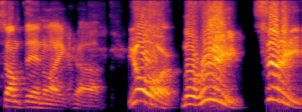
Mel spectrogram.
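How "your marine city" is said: booming, very loud, swooping, excited announcer voice. Urged on by others, show how he announces from the press box: impression of Fred announcing. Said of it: "your impression of Fred when he's in the press box announcing".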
